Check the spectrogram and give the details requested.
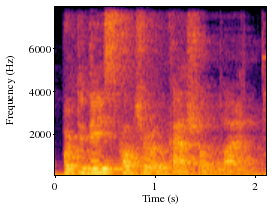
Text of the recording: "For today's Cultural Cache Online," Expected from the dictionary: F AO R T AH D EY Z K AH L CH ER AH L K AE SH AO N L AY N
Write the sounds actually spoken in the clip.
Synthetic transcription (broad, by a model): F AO R T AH D EY S K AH L CH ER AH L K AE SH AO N L AY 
